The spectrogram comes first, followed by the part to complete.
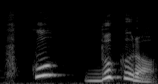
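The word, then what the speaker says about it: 福袋: 본래 주머니나 봉지는 후쿠로입니다. 그런데 이게 후쿠라는 말과 붙여서 후쿠부쿠로, 이 경우에는 부쿠로로 발음이 나는 거죠.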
